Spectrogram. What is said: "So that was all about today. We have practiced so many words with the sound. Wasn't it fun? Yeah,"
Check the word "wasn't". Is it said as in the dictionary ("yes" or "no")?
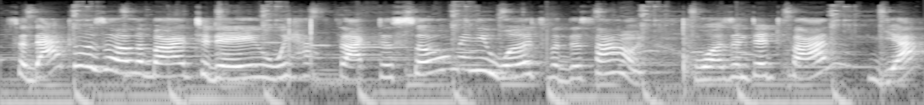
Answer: yes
